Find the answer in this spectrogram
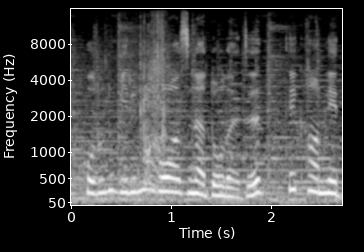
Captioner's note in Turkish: Boyun kırılma sesi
